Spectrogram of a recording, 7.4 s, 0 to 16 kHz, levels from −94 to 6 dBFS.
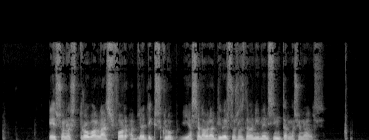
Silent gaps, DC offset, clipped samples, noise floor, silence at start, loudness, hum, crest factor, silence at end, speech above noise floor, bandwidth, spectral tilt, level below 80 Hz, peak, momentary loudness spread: none; under 0.1%; under 0.1%; -76 dBFS; 1 s; -23 LUFS; none; 18 dB; 0.45 s; 54 dB; 11.5 kHz; -6 dB/octave; -60 dBFS; -6 dBFS; 10 LU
